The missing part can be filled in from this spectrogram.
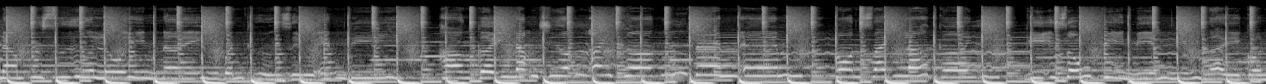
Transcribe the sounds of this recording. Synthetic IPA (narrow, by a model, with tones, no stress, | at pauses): naː˧˩mʔɨ˧˦zɨ˧˥lo˧˨˦j | na˧˩jjɓə˨˦nt̪ʰɨ˨˩əŋzi˨˩əwʔɛ˧mɗi˧ | haː˨˩ŋkə˨˩˦jna˧˥mt͡ɕɨ˨˦˥əŋʔa˧jŋ̟xə˧˨˩t̚t̪e˧nʔɛ˧m | kɔ˨˩nsa˧˥jk̟̚laː˧˦kə˧˩j | ɣḭ˧˥zə˨˦wki˧ni˧˩əmɲɨ̰˧˥ŋːa˨˩jkɔ˨˩n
